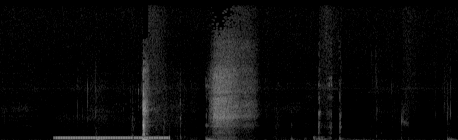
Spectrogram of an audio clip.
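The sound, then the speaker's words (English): A single steady ringback tone from an outgoing phone call buzzes for about a second, then cuts off with a click as the line picks up, followed by faint rustling and muffled line noise. “So let's go, man. The phone's about to ring.”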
